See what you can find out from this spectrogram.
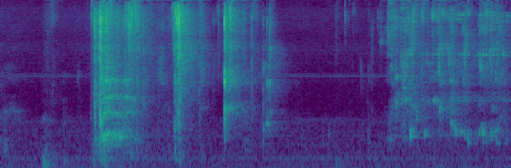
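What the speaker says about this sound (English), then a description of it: "Why am I pouring it into the glass?" Protein drink poured into a glass, with a few splashy bursts and clinks followed by a longer soft pour, close and fairly quiet with no talking.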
